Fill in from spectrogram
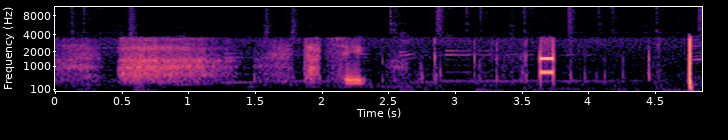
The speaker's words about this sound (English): He pressed the button, then put the phone down.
